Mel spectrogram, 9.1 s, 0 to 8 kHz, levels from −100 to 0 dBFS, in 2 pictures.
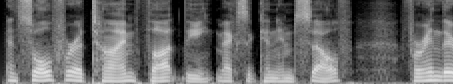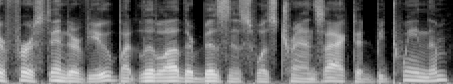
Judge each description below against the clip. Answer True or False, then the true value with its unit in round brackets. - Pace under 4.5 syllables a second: True (4.0 syllables/s)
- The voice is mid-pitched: False (115 Hz)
